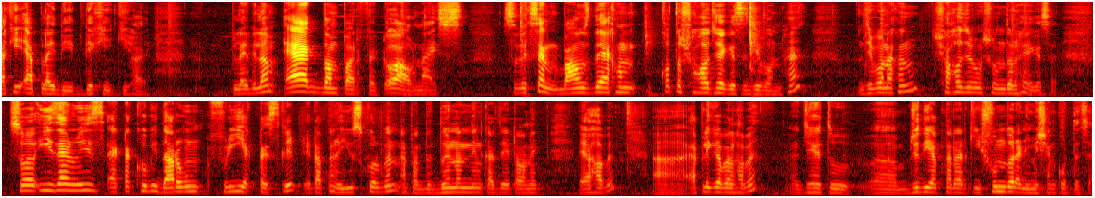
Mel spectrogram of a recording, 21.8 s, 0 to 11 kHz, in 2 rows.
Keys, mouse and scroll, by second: 0.2 click, 1.2 click, 3.4 click, 5.9 click, 8.4 click.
